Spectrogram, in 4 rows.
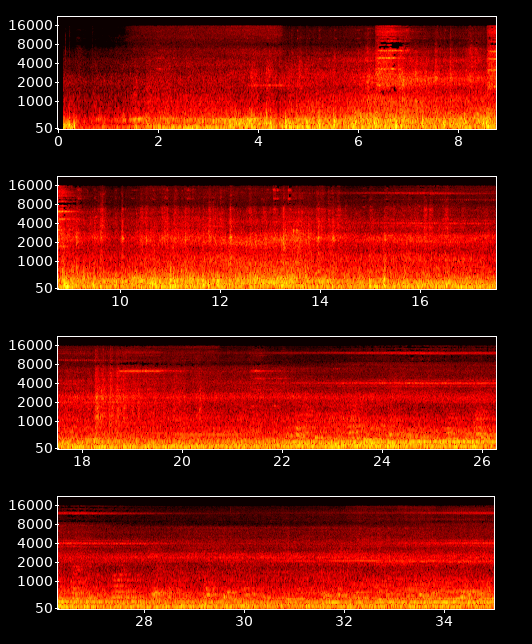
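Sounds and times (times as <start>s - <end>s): train rumbling past: 0.1s - 35.0s
high wheel squeals: 18.7s - 20.0s, 21.3s - 21.9s.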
